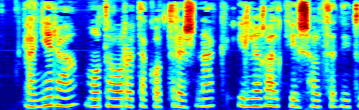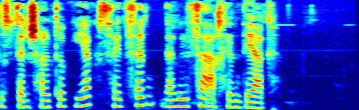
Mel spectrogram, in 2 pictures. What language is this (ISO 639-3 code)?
eus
